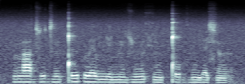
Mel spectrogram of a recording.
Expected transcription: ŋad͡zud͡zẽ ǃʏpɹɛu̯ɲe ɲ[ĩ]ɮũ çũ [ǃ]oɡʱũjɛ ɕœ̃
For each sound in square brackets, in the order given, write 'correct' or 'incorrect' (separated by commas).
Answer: incorrect, correct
